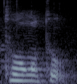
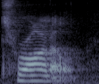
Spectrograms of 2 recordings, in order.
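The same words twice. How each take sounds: First: The second t sound is clearly pronounced. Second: The second t sound is dropped. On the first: It marks a tourist or newcomer. The speaker calls it wrong. "on ne dit pas Toronto" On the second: It marks a local. The speaker calls it right. "on dit Toronto ... eux ne prononcent pas le T"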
